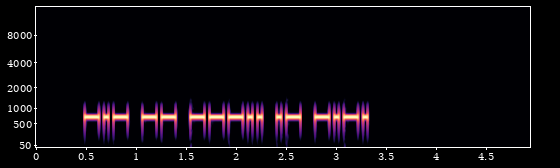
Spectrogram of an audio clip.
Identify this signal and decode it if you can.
Morse code, heard as a keyed tone, about 25 wpm, 700 Hz. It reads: KM8AC
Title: USA Call Signs - 5 Characters - Repeated 3x - 25wpm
